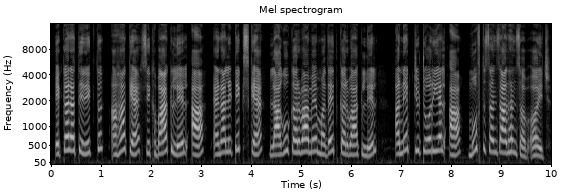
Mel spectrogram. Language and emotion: Maithili, neutral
